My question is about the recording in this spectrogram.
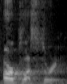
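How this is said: It is said smoothly as one joined unit. The whole expression is one grouped quantity. The speaker calls it right. "This is all one thing"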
